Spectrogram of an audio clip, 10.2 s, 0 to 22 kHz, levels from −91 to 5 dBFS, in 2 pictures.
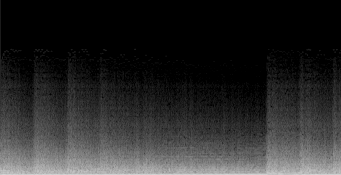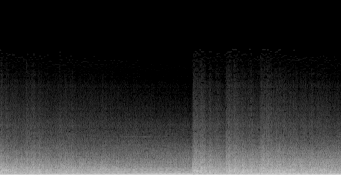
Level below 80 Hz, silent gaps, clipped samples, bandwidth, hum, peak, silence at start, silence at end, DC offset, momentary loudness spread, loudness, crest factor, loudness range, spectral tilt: -14 dBFS; none; under 0.1%; 5.4 kHz; none; -2 dBFS; 0 s; 0 s; under 0.1%; 1 LU; -15 LUFS; 10 dB; 0 LU; -9 dB/octave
